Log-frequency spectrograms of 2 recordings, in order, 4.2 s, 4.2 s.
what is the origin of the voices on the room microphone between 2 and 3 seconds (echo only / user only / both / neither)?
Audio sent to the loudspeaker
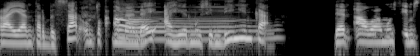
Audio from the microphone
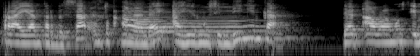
echo only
